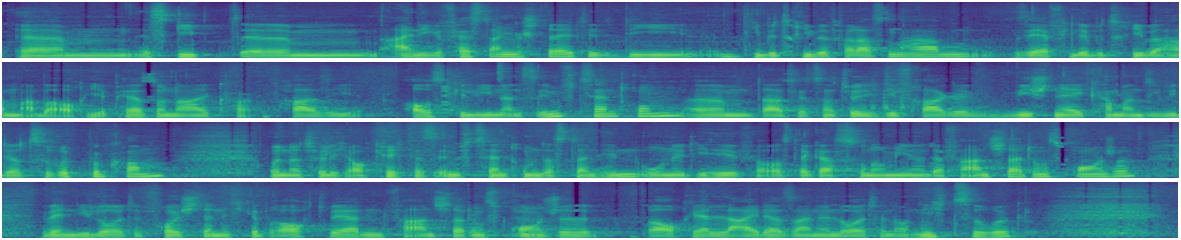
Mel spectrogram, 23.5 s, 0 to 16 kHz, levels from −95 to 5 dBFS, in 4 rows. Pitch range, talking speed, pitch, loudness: 100-120 Hz, 170 wpm, 110 Hz, -23 LUFS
